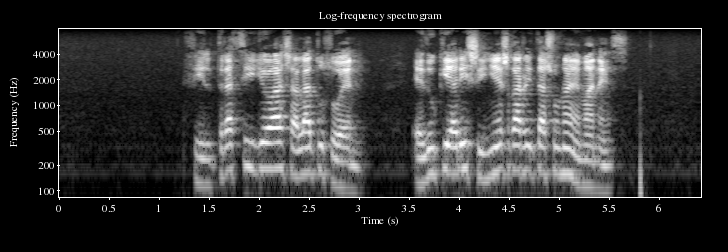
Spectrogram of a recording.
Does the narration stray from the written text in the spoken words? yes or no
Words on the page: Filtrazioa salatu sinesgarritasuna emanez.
yes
